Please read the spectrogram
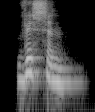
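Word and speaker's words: Vishen: I mean, like what you and your, is it pronounced Vishan? I mean, I want to make sure I'm okay. – Vishan. – Vishan. See, I said it wrong.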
